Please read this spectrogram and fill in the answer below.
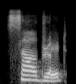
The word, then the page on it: sowbread: Indian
